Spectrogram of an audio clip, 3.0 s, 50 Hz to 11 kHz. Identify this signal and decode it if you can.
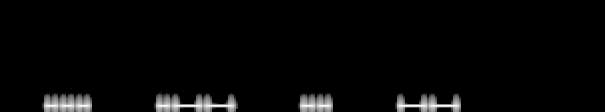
Morse code, heard as a keyed tone, about 30 wpm, 700 Hz. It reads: S W I M
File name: course / 30:10wpm / 115 Lesson 19f - Letter w - Words 30wpm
